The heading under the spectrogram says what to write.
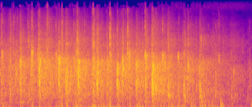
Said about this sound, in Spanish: Ahora sí, el aplauso. Acá.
